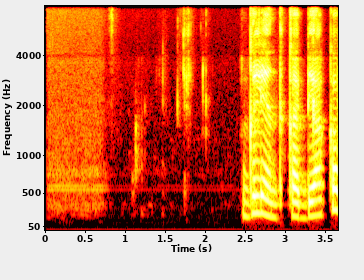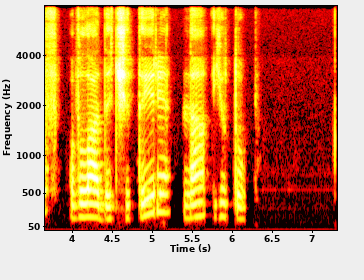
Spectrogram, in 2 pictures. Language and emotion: Russian, neutral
